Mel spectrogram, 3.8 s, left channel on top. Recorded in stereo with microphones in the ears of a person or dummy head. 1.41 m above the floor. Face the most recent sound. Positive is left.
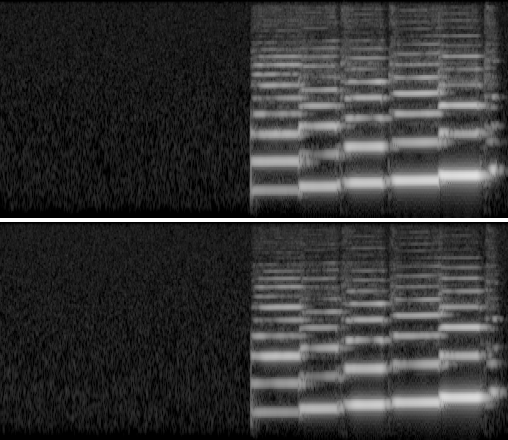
turn(degrees=55)  # may be behind; listen again after turning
